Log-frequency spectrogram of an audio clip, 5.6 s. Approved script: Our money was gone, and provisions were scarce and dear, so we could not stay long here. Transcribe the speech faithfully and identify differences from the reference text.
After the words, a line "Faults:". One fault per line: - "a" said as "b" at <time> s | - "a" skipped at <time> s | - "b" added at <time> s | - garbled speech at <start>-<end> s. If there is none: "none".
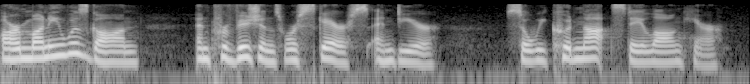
Our money was gone, and provisions were scarce and dear, so we could not stay long here.
Faults:
none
